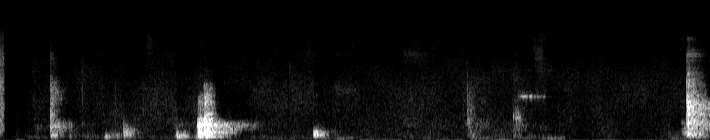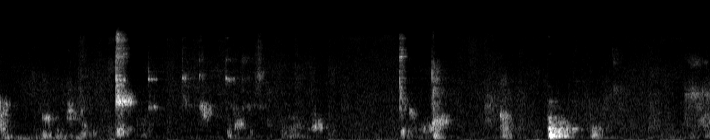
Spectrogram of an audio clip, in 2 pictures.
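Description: Objects knock and clink softly on a wooden table.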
